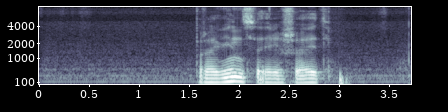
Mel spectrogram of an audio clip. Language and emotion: Russian, neutral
